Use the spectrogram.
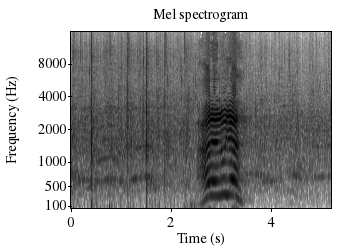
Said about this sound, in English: Oh, praise the Lord. Come on and give Jesus a clap off this morning, amen?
